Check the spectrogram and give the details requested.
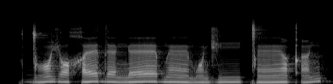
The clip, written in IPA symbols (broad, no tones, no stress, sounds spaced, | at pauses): ɡ͡ǀ ɔ̃ ʒ ɔ χ ɛ d ɛ ŋ ɛː b ɛ̃ː b ɔ̃ d͡ʒ iː ǀ ɛ̃ː qʼ ĩ ŋ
